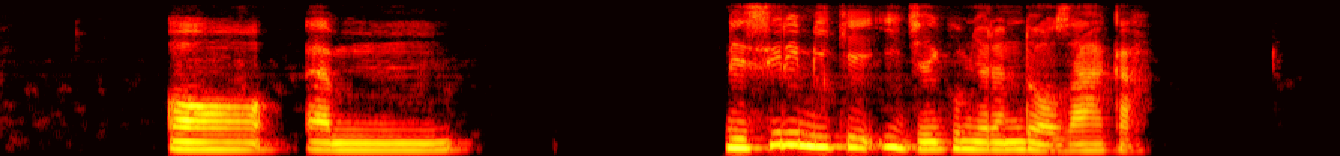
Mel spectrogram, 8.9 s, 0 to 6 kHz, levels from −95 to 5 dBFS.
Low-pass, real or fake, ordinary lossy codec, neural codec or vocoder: 5.4 kHz; real; none; none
